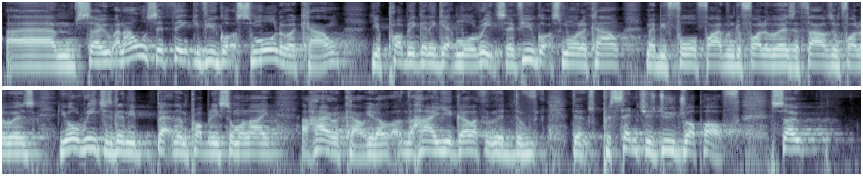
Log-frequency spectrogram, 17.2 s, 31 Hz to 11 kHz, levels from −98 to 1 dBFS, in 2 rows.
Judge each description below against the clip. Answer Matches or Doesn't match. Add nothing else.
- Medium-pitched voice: Matches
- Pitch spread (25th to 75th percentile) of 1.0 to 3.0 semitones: Doesn't match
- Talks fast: Matches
